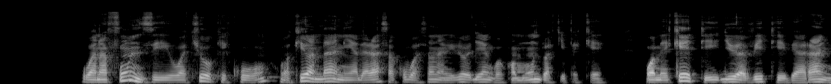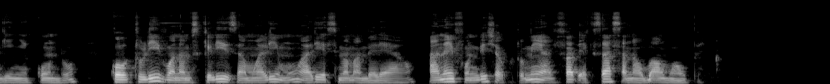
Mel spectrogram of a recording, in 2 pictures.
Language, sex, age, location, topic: Swahili, male, 25-35, Dar es Salaam, education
